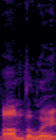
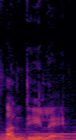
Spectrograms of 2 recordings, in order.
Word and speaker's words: Andile: It's not Andale, it's Andile. So, there you go.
